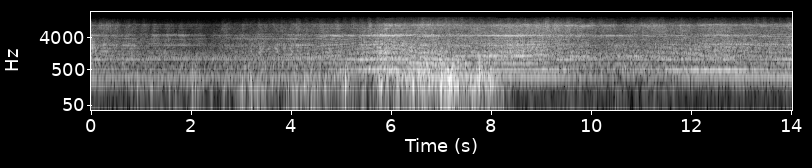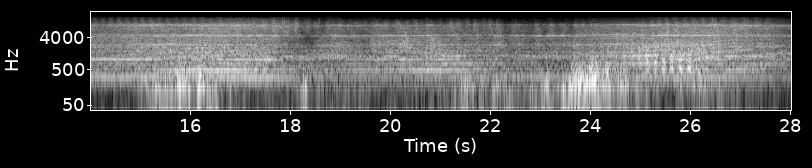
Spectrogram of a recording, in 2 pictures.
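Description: Radio-controlled Bell LongRanger scale helicopter on a T-Rex 600 mechanic flying, its rotor whine and drive whine steady overall. The pitch bends and the sound swells as it passes close by, three times.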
